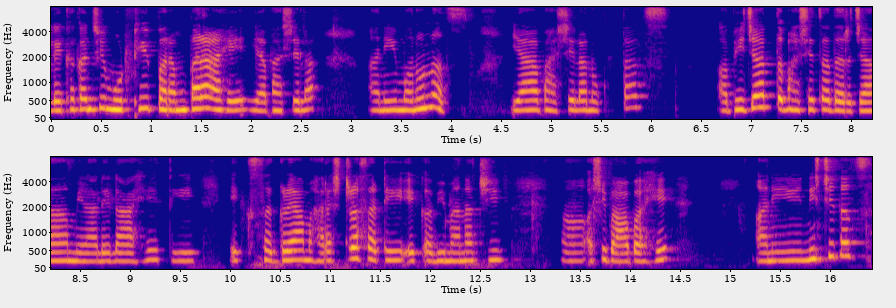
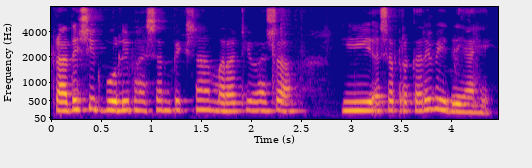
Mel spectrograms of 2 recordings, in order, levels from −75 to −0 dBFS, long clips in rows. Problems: none marked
